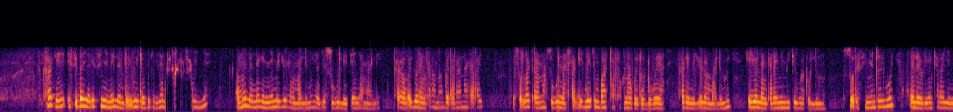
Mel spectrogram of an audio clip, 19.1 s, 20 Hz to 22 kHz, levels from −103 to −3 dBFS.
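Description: From 3.30 to 3.88 s, a codec payload misread turns the speech into garbled warble. The AMR frames' bit packing was likely misinterpreted.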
